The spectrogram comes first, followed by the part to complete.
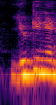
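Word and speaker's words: lieutenant: आपको लग रहा होगा लेफ्टिनेंट बोलते हैं तब क्या एफ आना चाहिए लेकिन एफ नहीं आता। लटिनेंट होता है क्या? लटिनेंट बोलते हैं इसको।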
